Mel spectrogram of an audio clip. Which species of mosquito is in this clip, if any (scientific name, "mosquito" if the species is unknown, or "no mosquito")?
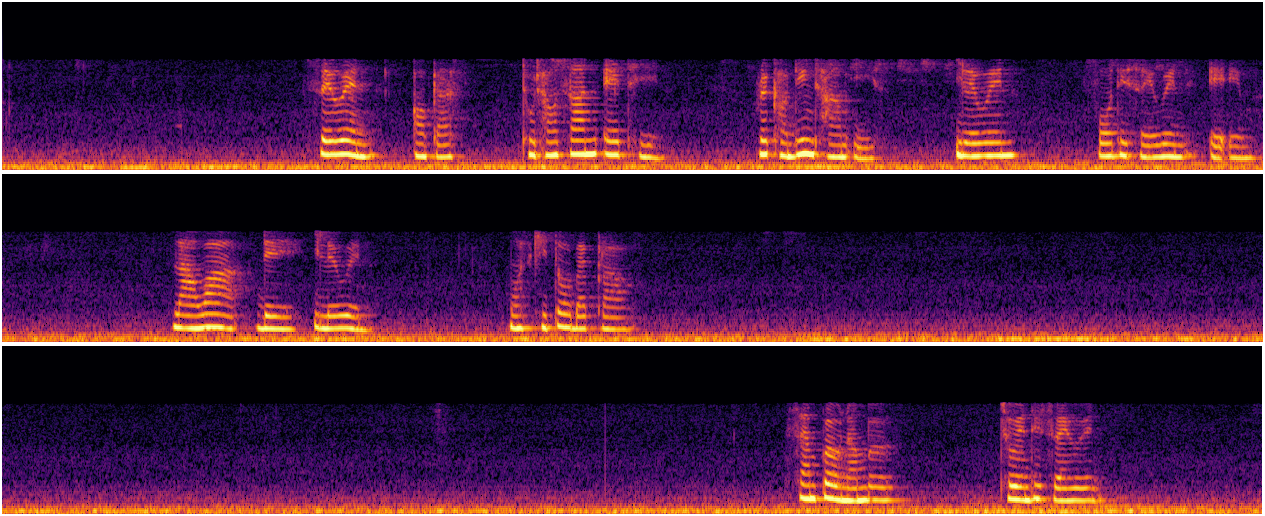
no mosquito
